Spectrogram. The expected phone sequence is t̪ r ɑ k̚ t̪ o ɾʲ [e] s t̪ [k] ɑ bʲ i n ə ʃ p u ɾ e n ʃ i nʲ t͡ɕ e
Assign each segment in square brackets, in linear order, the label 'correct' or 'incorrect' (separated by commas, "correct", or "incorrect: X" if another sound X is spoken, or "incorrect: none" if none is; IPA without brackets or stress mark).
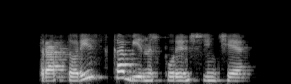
incorrect: i, correct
